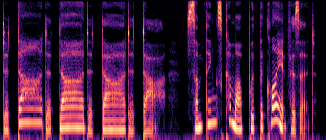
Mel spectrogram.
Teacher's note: The important words are something, up, client, and visit. The other words are small and quick.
